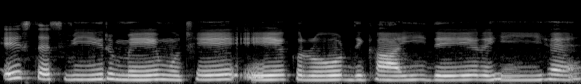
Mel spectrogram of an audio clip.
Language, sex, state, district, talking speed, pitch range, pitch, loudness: Hindi, female, Madhya Pradesh, Katni, 105 wpm, 210-225 Hz, 215 Hz, -15 LUFS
